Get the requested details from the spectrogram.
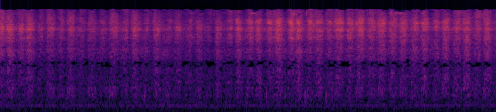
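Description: Fingertips and nails scratch and rub fast across a padded, neon-yellow nylon mesh-covered pocket on a vest. The sound is a continuous, bright, hissy rasp with loosely rhythmic strokes, holding a steady, quiet level throughout.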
